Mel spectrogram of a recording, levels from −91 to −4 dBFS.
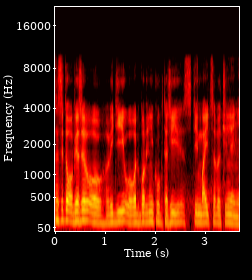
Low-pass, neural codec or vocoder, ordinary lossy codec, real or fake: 9.9 kHz; autoencoder, 48 kHz, 32 numbers a frame, DAC-VAE, trained on Japanese speech; MP3, 96 kbps; fake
